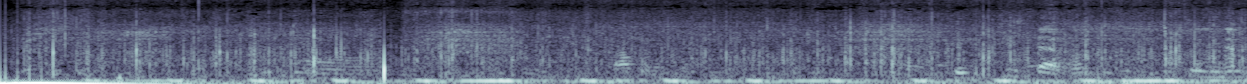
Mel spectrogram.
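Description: Light rain falling, an even patter with scattered sharp drop ticks, over the low murmur of a gathered crowd.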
